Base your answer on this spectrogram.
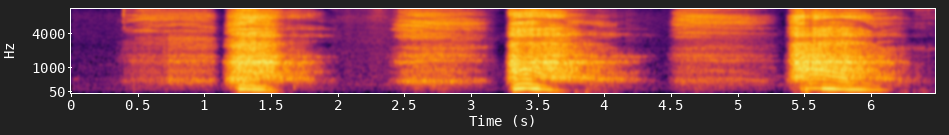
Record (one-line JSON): {"exhalation_length": "6.5 s", "exhalation_amplitude": 31952, "exhalation_signal_mean_std_ratio": 0.48, "survey_phase": "alpha (2021-03-01 to 2021-08-12)", "age": "18-44", "gender": "Male", "wearing_mask": "No", "symptom_cough_any": true, "symptom_fever_high_temperature": true, "symptom_onset": "5 days", "smoker_status": "Never smoked", "respiratory_condition_asthma": false, "respiratory_condition_other": false, "recruitment_source": "Test and Trace", "submission_delay": "2 days", "covid_test_result": "Positive", "covid_test_method": "RT-qPCR", "covid_ct_value": 12.8, "covid_ct_gene": "N gene", "covid_ct_mean": 15.0, "covid_viral_load": "12000000 copies/ml", "covid_viral_load_category": "High viral load (>1M copies/ml)"}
